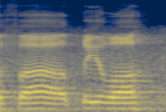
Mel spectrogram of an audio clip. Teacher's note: قاف حرف مستعلی میں سے تو اسی وجہ سے اسے پر پڑھیں گے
